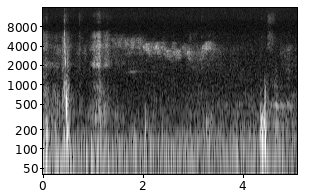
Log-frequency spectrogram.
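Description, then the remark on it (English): A small pet bird chirps softly while trying to eat headphones, a run of thin, high twittering notes, punctuated by a couple of sharp clicks or taps near the microphone. “Bird trying to eat my headphones.”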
